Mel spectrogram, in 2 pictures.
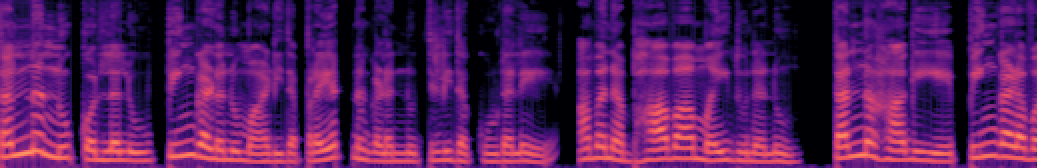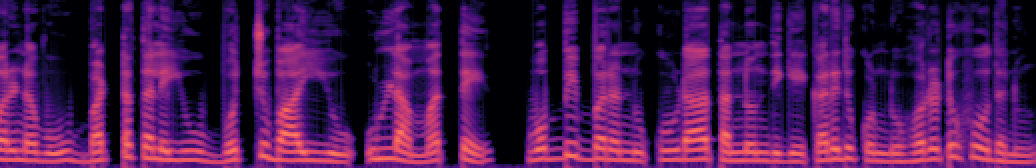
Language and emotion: Kannada, neutral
